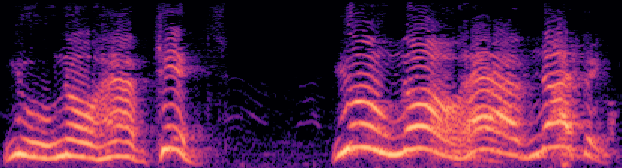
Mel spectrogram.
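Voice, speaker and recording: An actress playing a stern, no-nonsense frontier wife who scolds and bosses in clipped broken English, in 1950s radio Western style. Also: female voice, high voice, animated, drawn-out words, creaky, faint music behind, full character voice. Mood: stern, warning. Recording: muffled 1950s radio recording.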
